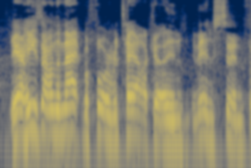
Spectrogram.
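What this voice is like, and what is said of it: Country singer voice impression. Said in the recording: “my Luke Bryan impersonation ... It's spot on. It could be any country singer.”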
